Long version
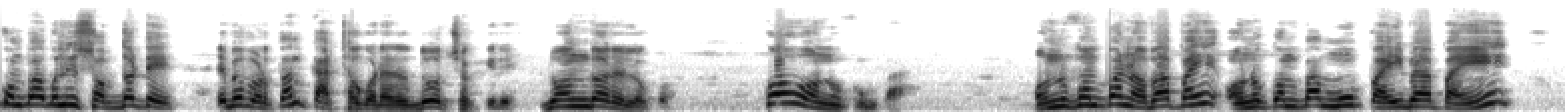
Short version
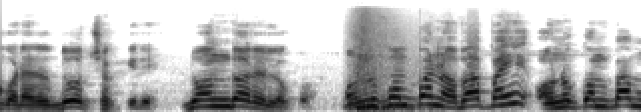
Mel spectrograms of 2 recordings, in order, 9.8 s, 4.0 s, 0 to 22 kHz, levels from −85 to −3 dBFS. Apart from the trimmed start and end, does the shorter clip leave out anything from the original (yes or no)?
yes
